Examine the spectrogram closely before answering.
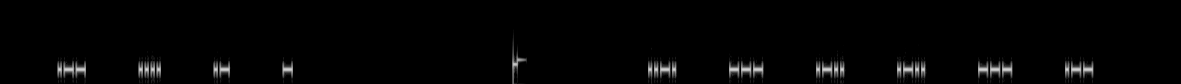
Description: Morse code, heard as a keyed tone, about 39 wpm, spaced as for 14 wpm, 700 Hz. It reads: WHAT FOLLOW
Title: 6x Character Spacing - Top 200 Words - 40wpm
